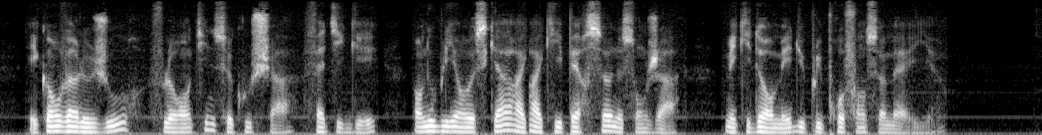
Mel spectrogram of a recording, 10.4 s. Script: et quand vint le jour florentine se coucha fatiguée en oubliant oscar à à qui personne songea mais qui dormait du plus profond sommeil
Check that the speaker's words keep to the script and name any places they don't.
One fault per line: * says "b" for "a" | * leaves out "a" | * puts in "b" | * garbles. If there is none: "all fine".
all fine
